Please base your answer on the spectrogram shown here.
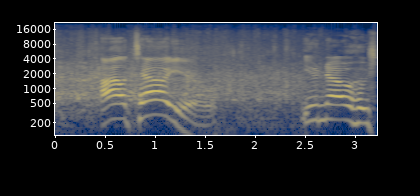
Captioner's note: laughter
